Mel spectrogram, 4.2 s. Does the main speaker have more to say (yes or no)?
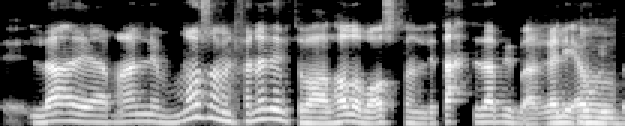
yes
